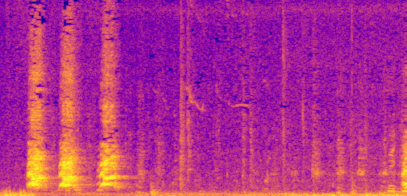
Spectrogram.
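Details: Three quick, loud barks from Psycho the Belgian Malinois open the clip, spaced under half a second apart. Near silence follows, with faint rustling and a last soft bark starting at the very end.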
